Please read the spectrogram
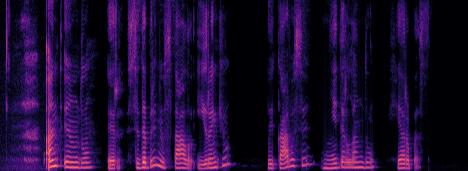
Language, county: Lithuanian, Alytus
